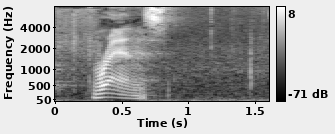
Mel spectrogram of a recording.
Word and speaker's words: friends: Another key letter is the short I. So it's not going to be friends or friends, but friends.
